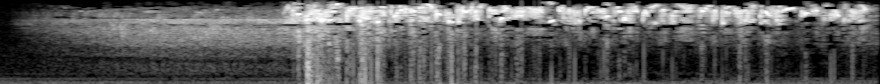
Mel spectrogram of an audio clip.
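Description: A dense, high-pitched sizzling chatter of bird calls that sounds like something frying in a pan, starting faintly and swelling suddenly into a loud, crackling, continuous hiss.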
